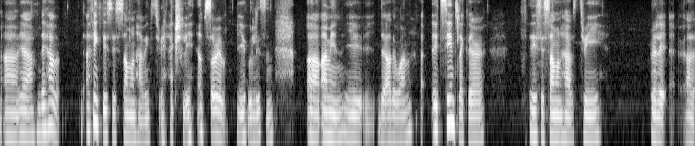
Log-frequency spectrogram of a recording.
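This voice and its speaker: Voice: medium pitch, dry recording. Rambling, hesitant tarot reader, dry close sound. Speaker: tarot reader on a live stream. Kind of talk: casual improvised tarot reading chat.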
